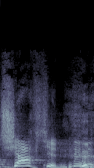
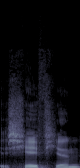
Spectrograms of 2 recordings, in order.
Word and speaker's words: Schäfchen: Why is he called Shaftchen? Like none of this is good. I'm sorry, Kieran. I want to correct your German, pronunciation. It'd be Schäfchen.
